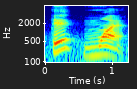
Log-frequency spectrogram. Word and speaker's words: témoin: Témoin, moins, O-E-N, oin. Okay. Oin is again not in our system, so you have to pay attention to this.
